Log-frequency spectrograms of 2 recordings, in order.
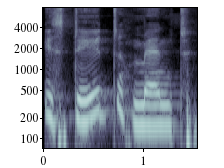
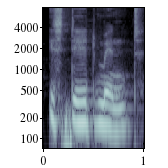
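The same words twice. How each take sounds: First: statement drawn out very slowly, each part apart; slow syllable by syllable. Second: Said in the usual way. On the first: Shown as a demonstration. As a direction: break statement into slow parts for learners. (Statement को बहुत धीरे, अलग-अलग हिस्सों में) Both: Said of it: "तो meaning बनी".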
